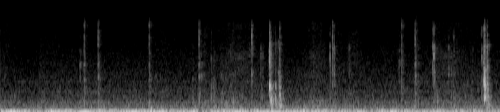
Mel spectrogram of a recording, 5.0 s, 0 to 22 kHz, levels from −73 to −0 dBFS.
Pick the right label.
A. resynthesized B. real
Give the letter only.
B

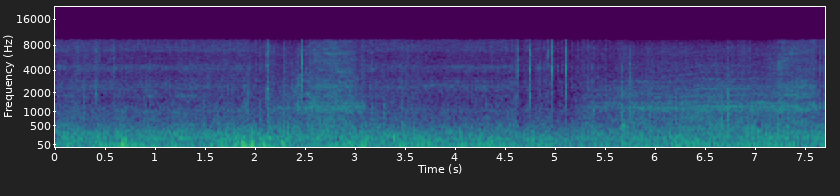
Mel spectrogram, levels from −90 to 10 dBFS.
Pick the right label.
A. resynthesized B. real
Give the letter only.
B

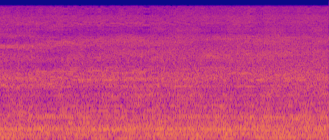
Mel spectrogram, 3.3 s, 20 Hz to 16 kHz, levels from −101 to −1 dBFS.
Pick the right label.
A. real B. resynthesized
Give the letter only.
B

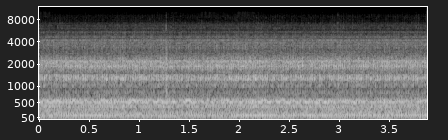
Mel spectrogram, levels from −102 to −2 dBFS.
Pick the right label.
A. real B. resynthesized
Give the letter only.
A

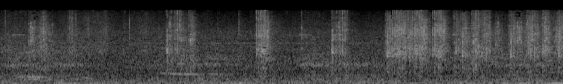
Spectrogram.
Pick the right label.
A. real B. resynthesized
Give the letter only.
A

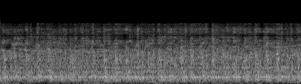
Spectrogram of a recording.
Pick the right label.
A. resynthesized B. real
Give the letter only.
A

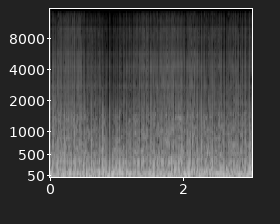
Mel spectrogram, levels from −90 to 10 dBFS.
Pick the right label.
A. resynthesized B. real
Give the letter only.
A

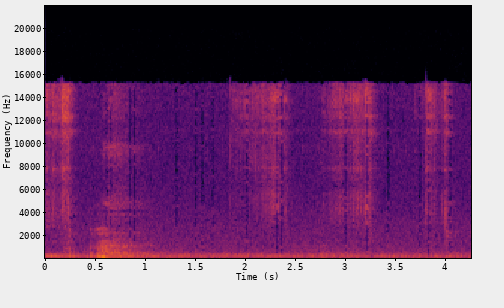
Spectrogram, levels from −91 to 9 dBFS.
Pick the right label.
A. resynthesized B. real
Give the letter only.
B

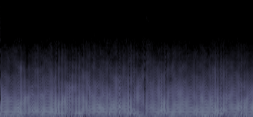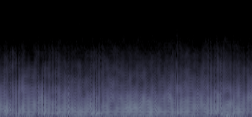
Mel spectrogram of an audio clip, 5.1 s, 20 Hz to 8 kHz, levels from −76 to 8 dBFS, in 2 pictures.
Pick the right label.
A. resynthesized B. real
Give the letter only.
A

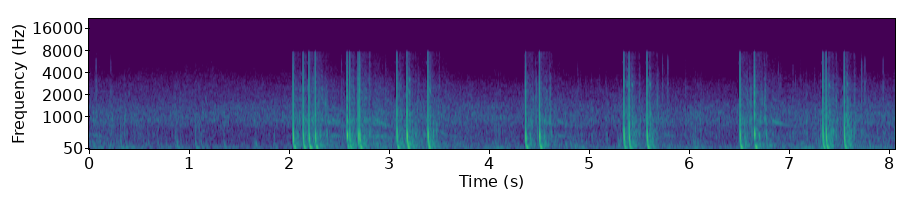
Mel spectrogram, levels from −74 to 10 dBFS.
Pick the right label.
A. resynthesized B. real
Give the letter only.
B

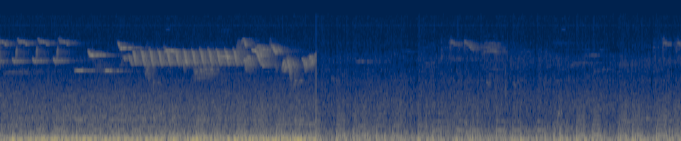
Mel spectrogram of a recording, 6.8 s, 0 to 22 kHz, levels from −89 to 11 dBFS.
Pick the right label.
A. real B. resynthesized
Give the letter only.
A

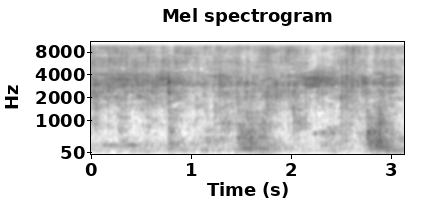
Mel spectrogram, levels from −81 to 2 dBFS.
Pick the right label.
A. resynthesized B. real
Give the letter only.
B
